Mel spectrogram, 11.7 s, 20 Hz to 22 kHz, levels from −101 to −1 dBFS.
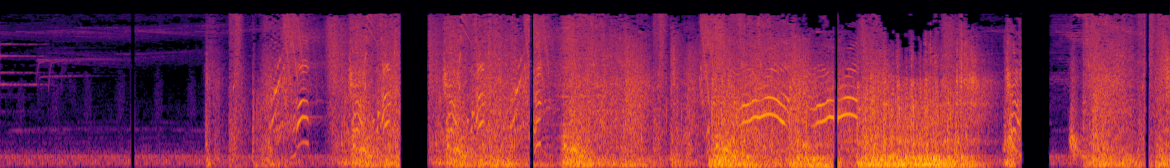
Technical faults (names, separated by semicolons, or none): gap between chunks; stream reconnect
